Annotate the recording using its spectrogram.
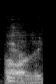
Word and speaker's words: polity: polity? – Yep. – Is that how you say it? – Yep, polity. Yeah.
